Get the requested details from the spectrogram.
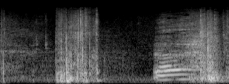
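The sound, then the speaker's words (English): Wooden creaking from an attic floor or ladder, in two close bursts: a brief groan, a pause, then a longer, strained, squeaky creak. “Whoa, okay, things are starting to creak.”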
